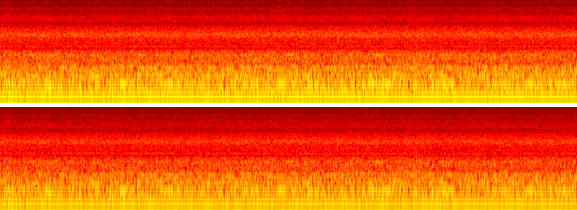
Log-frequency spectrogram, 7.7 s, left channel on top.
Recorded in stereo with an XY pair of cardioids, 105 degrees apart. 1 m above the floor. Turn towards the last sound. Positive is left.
turn(degrees=20)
